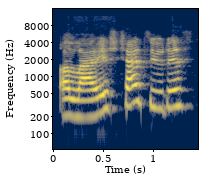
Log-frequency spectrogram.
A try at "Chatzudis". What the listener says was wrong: It's actually Hadjudis, the C is silent, but I guess it's fine.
